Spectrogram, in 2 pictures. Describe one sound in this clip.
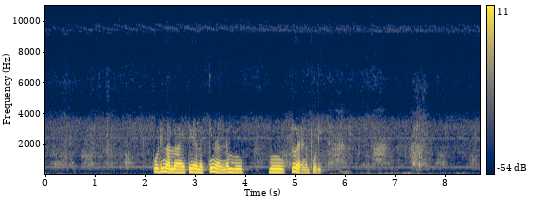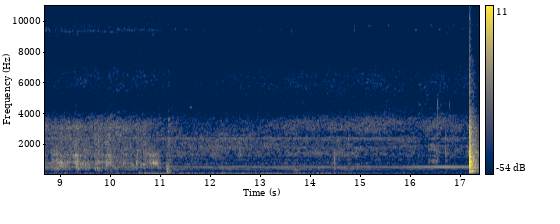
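A wooden spatula stirs and scrapes through a thick sauce in a pot.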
